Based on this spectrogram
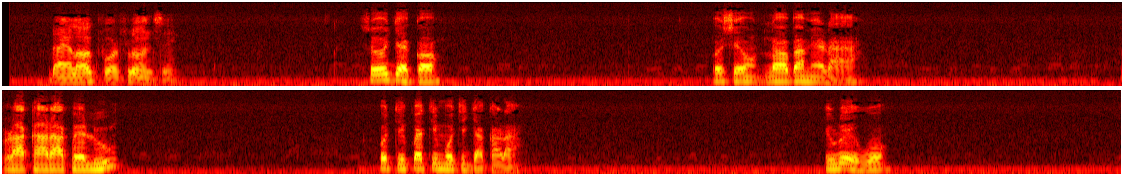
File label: Yoruba; FSI; Basic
